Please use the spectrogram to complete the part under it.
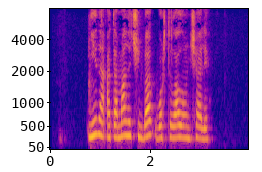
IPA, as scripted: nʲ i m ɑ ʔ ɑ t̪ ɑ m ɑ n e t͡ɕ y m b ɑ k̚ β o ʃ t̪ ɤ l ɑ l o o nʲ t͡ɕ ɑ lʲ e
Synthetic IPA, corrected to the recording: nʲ i n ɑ ʔ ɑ t̪ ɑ m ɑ n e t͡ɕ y m b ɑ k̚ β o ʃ t̪ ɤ l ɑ l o o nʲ t͡ɕ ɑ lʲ e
